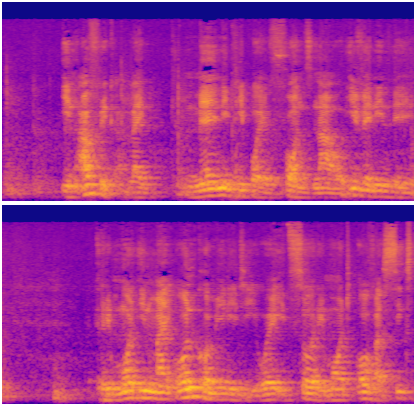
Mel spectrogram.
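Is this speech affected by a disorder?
No.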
